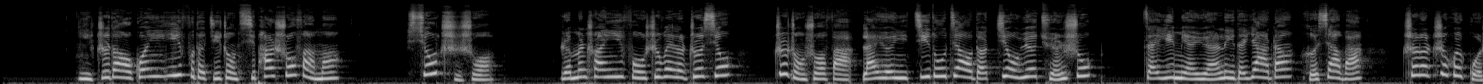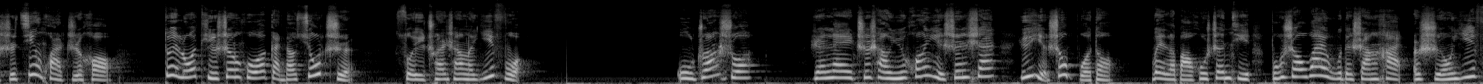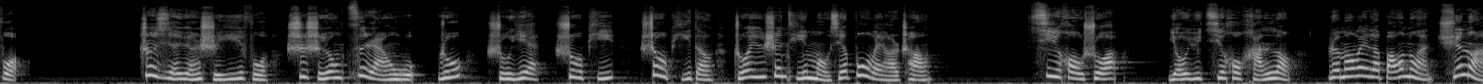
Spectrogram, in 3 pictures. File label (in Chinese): 视频衣服卡通配音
